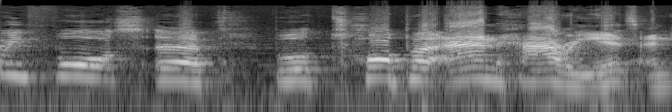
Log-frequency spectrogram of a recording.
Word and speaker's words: Harriet: Topper and Harriet, and yes, it is Harriet, not Harlot, for the second time. So, yeah, not Harlot at all, it is Harriet. I got it wrong twice, so my original pronunciation was correct.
